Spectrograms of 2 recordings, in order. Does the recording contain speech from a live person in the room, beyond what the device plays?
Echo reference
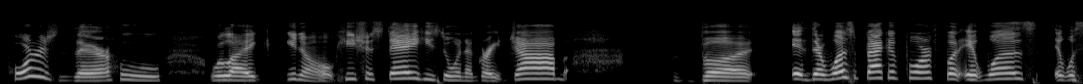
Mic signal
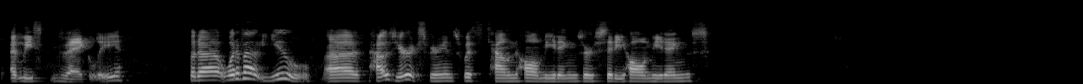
Yes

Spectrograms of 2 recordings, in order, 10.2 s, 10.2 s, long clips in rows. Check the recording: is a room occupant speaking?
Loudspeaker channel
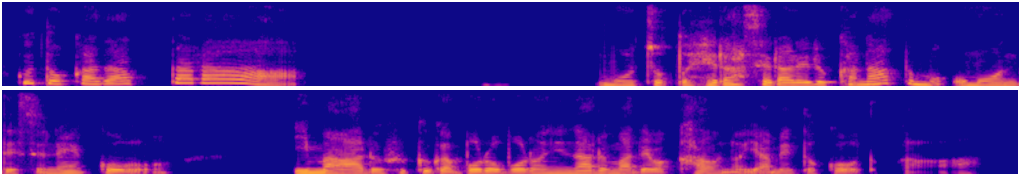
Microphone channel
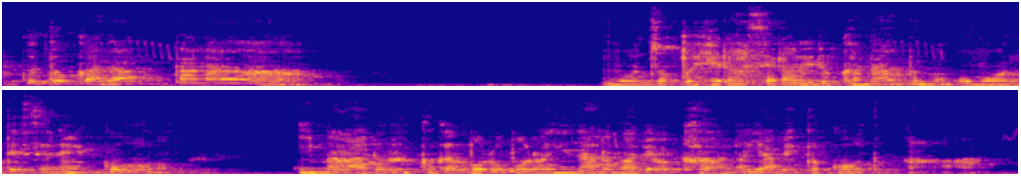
No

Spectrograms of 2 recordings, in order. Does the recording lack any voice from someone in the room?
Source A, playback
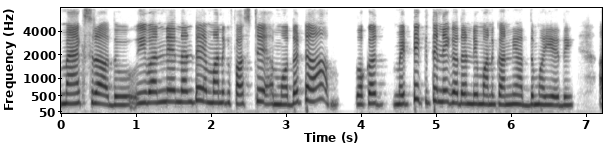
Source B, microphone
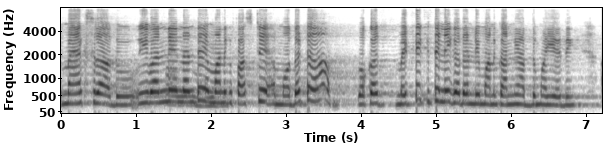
No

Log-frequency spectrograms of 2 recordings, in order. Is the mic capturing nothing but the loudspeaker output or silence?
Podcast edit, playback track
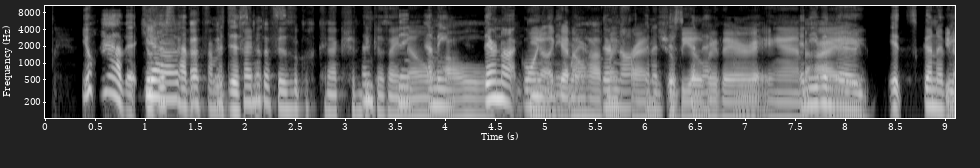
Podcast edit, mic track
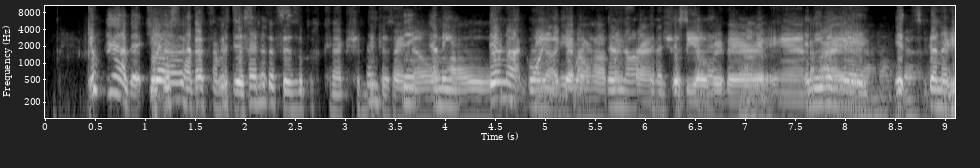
No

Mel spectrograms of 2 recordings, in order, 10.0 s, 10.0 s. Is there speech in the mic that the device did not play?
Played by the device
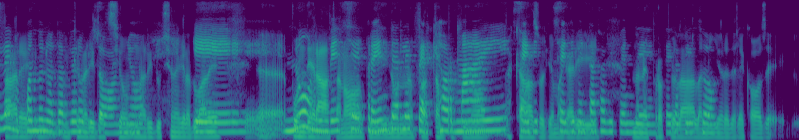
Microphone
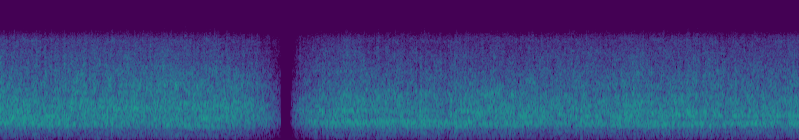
No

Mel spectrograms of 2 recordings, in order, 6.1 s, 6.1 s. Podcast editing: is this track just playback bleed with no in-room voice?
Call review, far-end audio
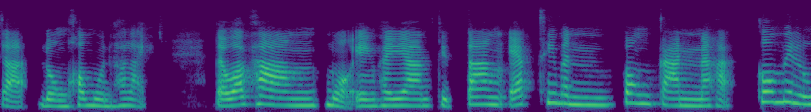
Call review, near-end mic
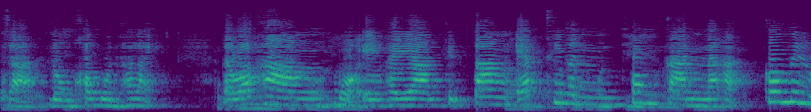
No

